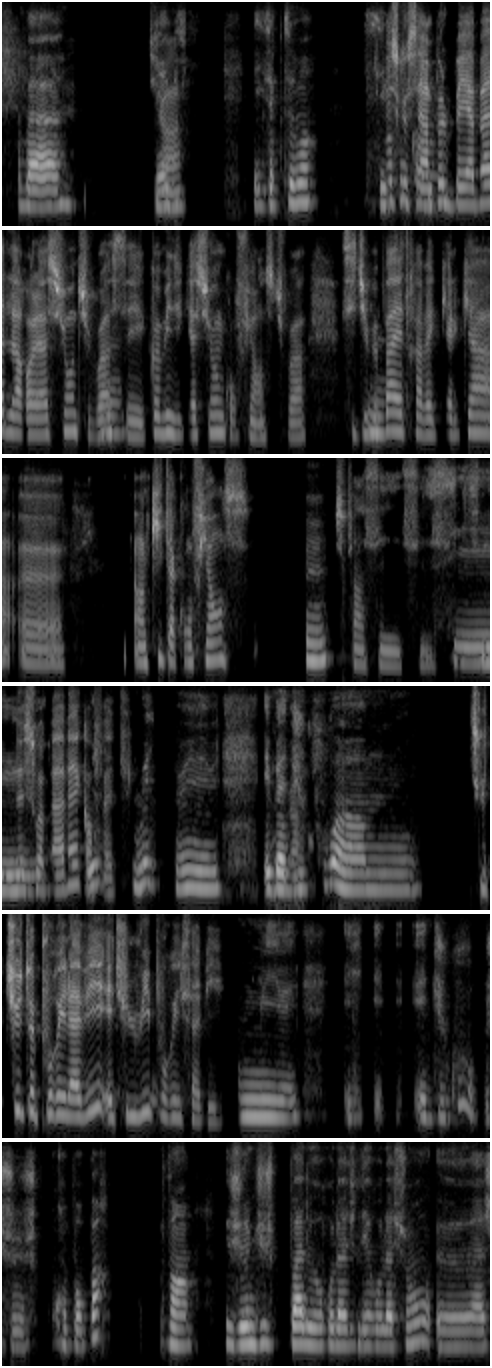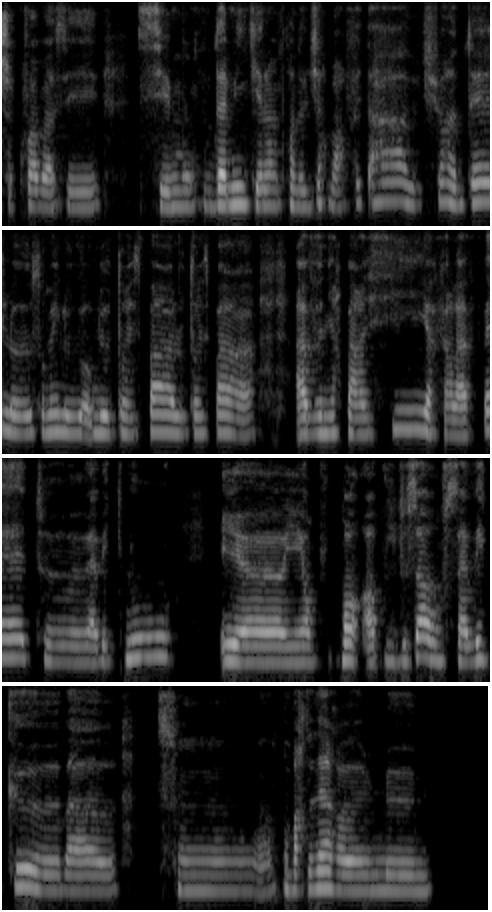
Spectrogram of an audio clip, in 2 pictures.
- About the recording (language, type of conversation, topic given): French, unstructured, Quelle place l’amitié occupe-t-elle dans une relation amoureuse ?
- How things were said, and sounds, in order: drawn out: "C'est"; stressed: "tu"; other background noise; stressed: "lui"; drawn out: "son"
